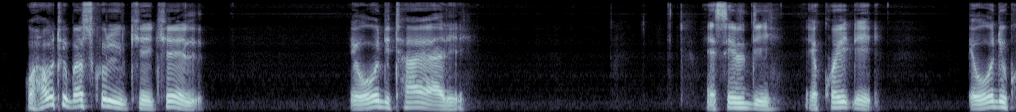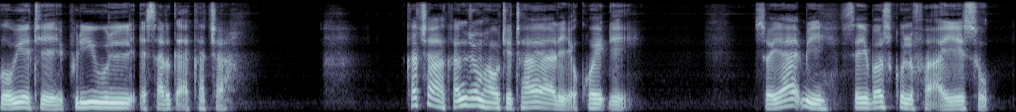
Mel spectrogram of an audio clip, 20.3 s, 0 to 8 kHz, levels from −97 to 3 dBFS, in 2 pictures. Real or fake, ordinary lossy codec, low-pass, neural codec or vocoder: fake; none; 7.2 kHz; vocoder, 44.1 kHz, 128 mel bands every 512 samples, BigVGAN v2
